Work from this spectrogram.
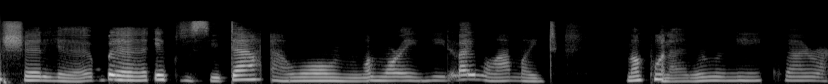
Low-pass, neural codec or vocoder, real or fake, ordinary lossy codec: none; codec, 16 kHz, 0.5 kbps, X-Codec, HuBERT features, trained on balanced general audio; fake; none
